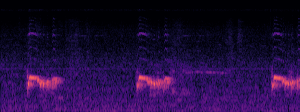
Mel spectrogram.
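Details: A local zebra dove (perkutut) kept as a cage bird sings three loud, purring coo phrases. Each opens with a sharp note and rolls on for under a second, with gaps of about two and a half seconds.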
